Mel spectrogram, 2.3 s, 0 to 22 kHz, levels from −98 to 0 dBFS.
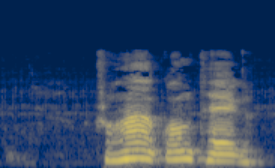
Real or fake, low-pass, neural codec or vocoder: real; 7.2 kHz; none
